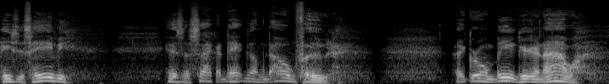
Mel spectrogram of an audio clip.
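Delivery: panting and out of breath while talking. A hunter talks about the bird he just got, panting. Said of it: "(hunter panting)".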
